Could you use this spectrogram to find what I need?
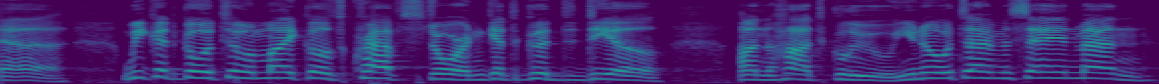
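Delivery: put-on Jamaican-sounding accent. A character suggests getting hot glue at a Michaels craft store instead, Jamaican-sounding accent. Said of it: "Why do you sound Jamaican?".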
